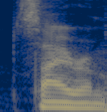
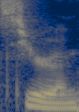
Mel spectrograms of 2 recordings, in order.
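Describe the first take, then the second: First: The first syllable sounds like 'sigh'. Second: The first syllable sounds like 'seer'. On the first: The speaker calls it right. "like Cyrus, but with an um" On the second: The speaker calls it wrong. "not serum"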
